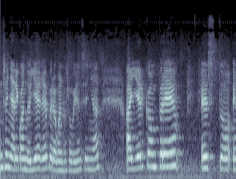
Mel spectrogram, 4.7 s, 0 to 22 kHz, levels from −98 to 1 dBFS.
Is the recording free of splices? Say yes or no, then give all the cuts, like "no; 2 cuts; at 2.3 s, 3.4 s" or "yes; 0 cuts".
yes; 0 cuts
